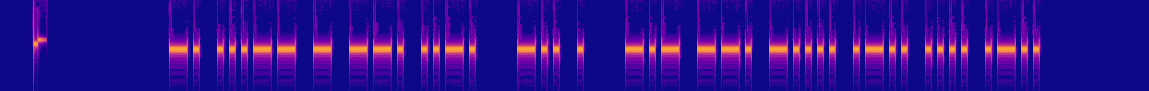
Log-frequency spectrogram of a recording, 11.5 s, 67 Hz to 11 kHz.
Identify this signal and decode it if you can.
Morse code, heard as a keyed tone, about 20 wpm, 700 Hz. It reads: N3TGF DE KG6LHL
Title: USA Callsign DE Callsign 20wpm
